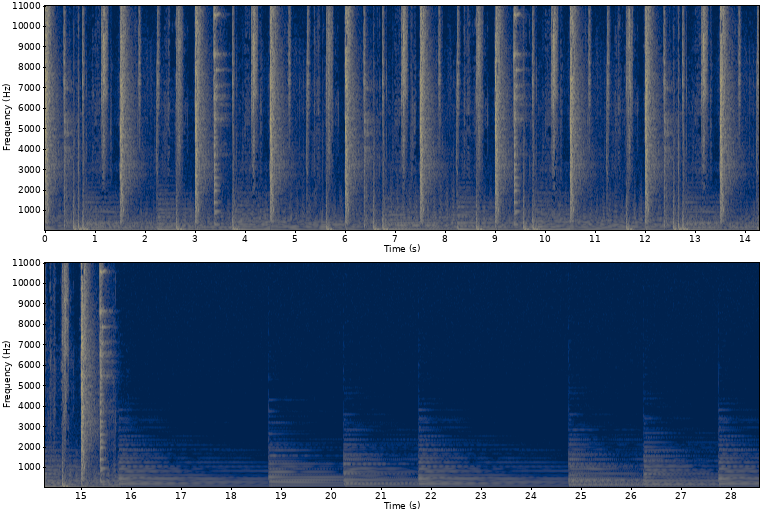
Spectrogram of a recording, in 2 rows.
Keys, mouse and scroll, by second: 0.0 middle click, 0.4 click, 1.1 middle click, 1.6 click, 1.9 middle click, 2.8 click, 3.5-4.7 middle drag, 4.7 shift+c, 5.2 f, 6.0 ctrl+click, 6.9 middle click, 7.3 ctrl+click, 7.8 middle click, 8.3 ctrl+click, 9.0 middle click, 9.5 ctrl+click, 10.1-11.9 ctrl+middle drag, 11.9 ctrl+click, 12.8 middle click, 13.2 ctrl+click, 13.5 middle click, 14.4 f, 15.1 ctrl+click, 15.4 middle click, 16.1-17.1 ctrl+drag, 17.1-19.0 middle drag, 19.0 f, 19.7 click, 20.7 middle click, 21.3 ctrl+click, 21.8 middle click, 22.7 ctrl+click, 23.4 middle click, 23.9 click, 24.8 middle click, 25.4 f, 26.0-28.2 ctrl+drag, 28.2 middle click.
